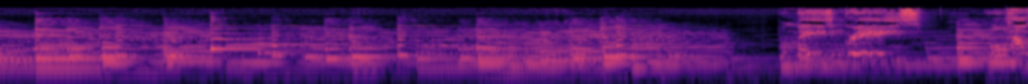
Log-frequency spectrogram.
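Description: Grand piano playing a slow, sustained passage of single chords and notes. About twelve seconds in, a man's voice enters, singing with vibrato over the piano.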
